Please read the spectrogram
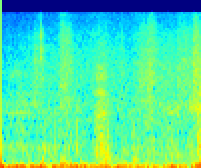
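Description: Low rumble of microphone handling and movement on a wooden floor, with a few faint soft breaths.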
